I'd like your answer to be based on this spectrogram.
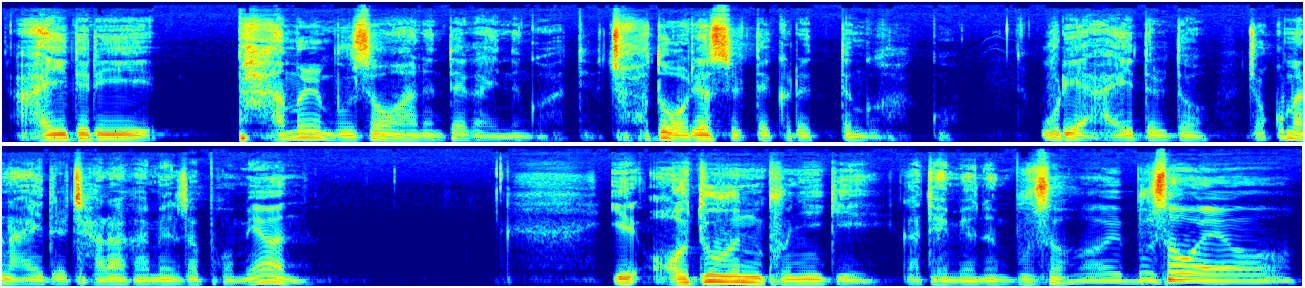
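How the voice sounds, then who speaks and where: A male pastor preaching a sermon at a church service, telling stories in an animated way. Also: on the low side, moderate pace. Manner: animated storyteller acting out scenes.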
